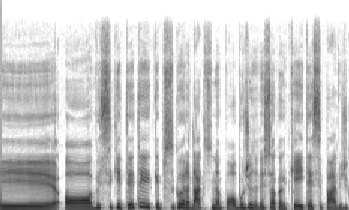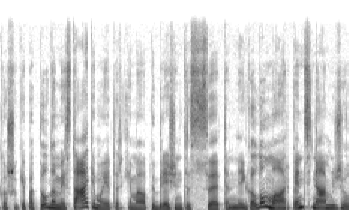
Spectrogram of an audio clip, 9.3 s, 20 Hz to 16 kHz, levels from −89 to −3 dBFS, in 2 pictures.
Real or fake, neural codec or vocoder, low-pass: real; none; 14.4 kHz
